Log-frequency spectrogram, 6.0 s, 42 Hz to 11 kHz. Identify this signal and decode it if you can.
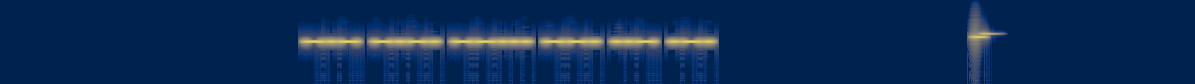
Morse code, heard as a keyed tone, about 43 wpm, 700 Hz. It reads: KC7GUR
